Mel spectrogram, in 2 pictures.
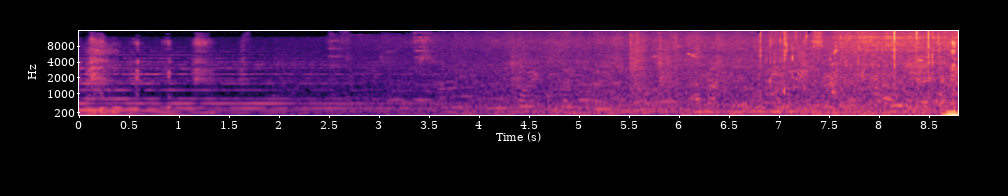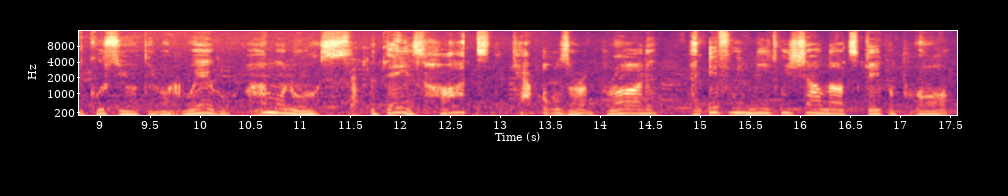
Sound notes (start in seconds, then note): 3.4 faint music playing; 5.2 ambient chatter; 6.6 beverage pouring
